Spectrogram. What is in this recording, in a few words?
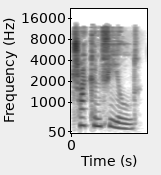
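"track and field", British English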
